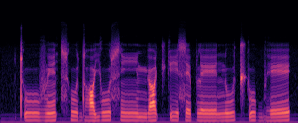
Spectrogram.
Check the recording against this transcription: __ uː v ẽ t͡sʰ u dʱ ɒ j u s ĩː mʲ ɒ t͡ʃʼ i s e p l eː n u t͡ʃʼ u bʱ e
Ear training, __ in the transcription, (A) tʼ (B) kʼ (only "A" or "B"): A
